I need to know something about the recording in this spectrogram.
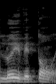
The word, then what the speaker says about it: Louis Vuitton: It's a French brand, luxury garments, luxury clothes, Louis Vuitton. It's pronounced as Louis Vuitton.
